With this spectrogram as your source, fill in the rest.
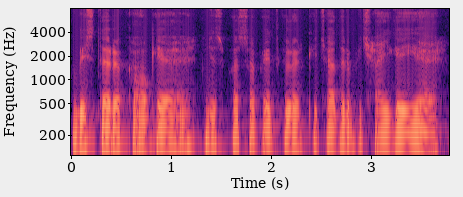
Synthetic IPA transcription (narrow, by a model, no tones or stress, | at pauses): bɪst̪əɾːɐkʰa̰ɦoɡɐjaɦɛd͡ʒɪspəɾsɐfeːd̪kələɾkit͡ʃaːd̪əɾbɪt͡ʃʰaːiɡɐiɦɛː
